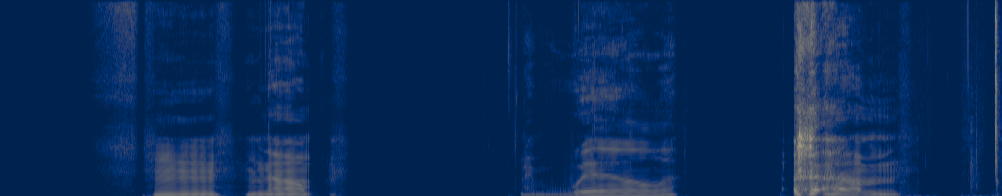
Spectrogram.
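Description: A man speaks into a close microphone in short, drawn-out bursts.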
